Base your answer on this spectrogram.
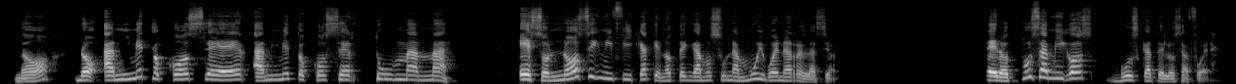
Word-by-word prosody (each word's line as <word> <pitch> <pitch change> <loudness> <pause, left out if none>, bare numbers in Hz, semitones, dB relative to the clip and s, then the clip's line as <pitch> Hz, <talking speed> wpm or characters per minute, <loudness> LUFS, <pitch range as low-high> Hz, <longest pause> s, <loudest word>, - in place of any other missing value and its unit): ¿No? 145 +1 -1 0.2
No, 195 +1 +3
a 200 0 +7
mí 230 +3 -3
me 335 +6 -2
tocó 250 -4 +1
ser 225 -3 +2
a 180 -1 +5
mí 215 +1 -7
me 255 +1 -5
tocó 215 -3 -6
ser 215 0 -4 0.2
tu 240 -2 -6
mamá. 205 -3 -2 0.6
Eso 225 -5 +6
no 220 - +1
significa 260 - -5
que - - -5
no 175 +1 -6
tengamos 185 +1 -4
una 195 -3 -5
muy 235 +9 -5
buena 185 -5 -2
relación. 125 -8 -8 1.5
Pero 175 -3 +7
tus 330 - -4
amigos 285 -2 +2
búscatelos 170 -5 -4
afuera. - - -12
215 Hz, 140 wpm, -23 LUFS, 185-245 Hz, 1.5 s, a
